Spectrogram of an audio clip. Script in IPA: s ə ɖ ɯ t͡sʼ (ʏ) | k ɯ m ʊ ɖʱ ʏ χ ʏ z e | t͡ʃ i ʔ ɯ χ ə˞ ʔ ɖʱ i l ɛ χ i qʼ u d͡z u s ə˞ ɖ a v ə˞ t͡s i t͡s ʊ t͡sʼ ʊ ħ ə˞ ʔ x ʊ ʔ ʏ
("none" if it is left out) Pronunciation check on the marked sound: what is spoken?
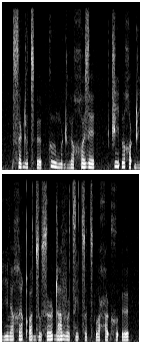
ʏ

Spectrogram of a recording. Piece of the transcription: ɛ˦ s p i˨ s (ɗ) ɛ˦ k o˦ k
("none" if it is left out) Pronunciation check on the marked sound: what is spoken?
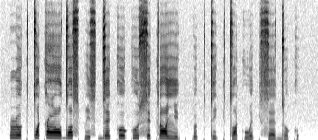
d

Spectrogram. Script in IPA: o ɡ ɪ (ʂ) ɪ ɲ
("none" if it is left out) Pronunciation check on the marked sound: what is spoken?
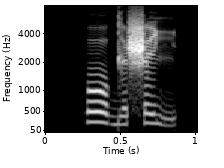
ʂ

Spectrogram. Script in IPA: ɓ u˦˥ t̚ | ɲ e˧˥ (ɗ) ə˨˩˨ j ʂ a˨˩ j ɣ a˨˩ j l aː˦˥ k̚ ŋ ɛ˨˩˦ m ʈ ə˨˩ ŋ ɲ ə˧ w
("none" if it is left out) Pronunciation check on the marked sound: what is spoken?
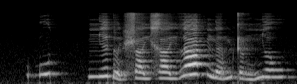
ɗ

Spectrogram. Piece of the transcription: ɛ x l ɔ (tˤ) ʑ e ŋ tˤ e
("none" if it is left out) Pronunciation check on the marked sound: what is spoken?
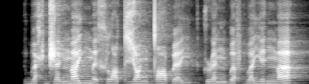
tˤ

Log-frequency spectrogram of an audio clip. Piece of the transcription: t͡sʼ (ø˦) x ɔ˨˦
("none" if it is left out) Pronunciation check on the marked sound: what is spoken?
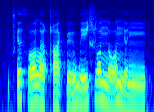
ə˦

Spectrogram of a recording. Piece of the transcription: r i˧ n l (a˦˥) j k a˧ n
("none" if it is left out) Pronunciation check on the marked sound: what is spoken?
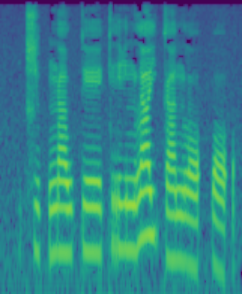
a˥˩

